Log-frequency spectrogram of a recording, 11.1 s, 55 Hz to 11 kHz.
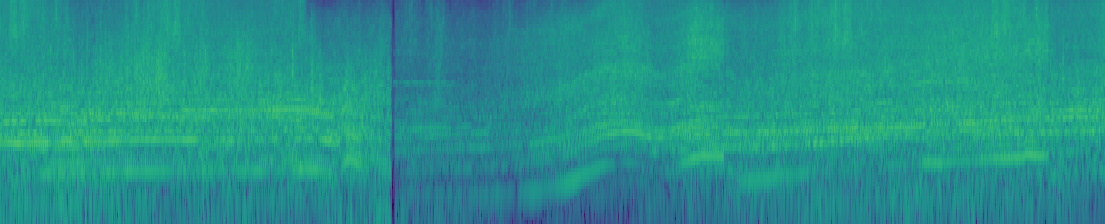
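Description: A 1986 Porsche 961 LM race car's engine in a racing video game, loud and continuous, revving up and down through gear changes with a brief dip in the middle, then climbing again.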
